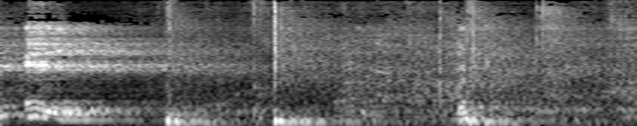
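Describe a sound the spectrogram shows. A basketball bounces on a hard floor in an echoing hall.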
